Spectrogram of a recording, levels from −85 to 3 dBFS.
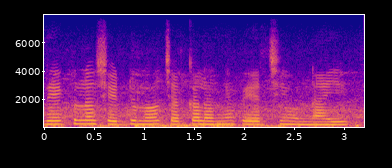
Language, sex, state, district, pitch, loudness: Telugu, female, Telangana, Mahabubabad, 170 Hz, -15 LUFS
